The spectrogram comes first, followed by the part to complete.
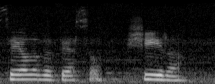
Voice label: Swahili sh

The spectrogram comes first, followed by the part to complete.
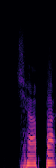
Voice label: "chhapa", cusco quechua; aspirated; ͜͜͜͜͜͜ʈʃʰ; ‘bran’

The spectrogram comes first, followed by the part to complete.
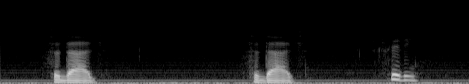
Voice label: Portuguese d; This sound file highlights the voiced dental stop /d/ in the word cidade [sided] which means ‘city’.

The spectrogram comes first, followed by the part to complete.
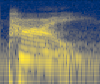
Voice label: pay aspirated, Chinese; Standard Chinese

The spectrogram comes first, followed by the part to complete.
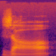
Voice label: "ʐǎ", Chinese

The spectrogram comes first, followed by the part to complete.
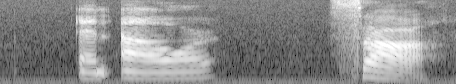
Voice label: Swahili s

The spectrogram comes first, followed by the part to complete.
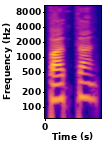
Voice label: "pata", cusco quechua; plain; ['pata] ‘chair, seat

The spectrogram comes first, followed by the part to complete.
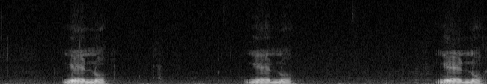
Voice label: "ngernu", Murrinh-Patha; ngɛrnu

